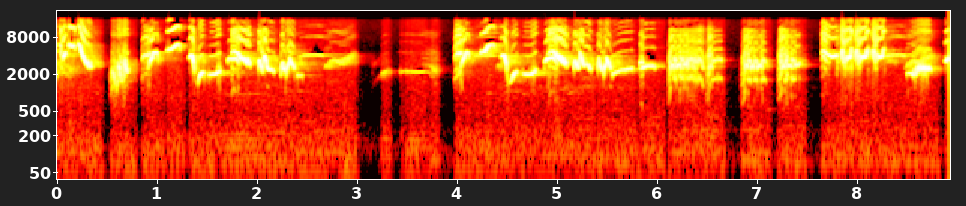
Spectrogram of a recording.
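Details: Varied Oriental magpie-robin song full of borrowed phrases, with rich whistled slurs, quick twitters and buzzy chattering bursts in phrases broken by short pauses.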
